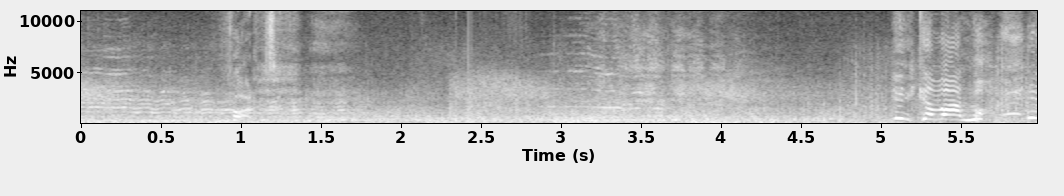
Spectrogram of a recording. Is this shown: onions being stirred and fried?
no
